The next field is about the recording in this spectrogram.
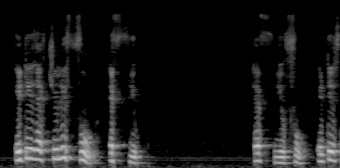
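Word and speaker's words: ふ: This is he now this this this is not who it is actually fu.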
